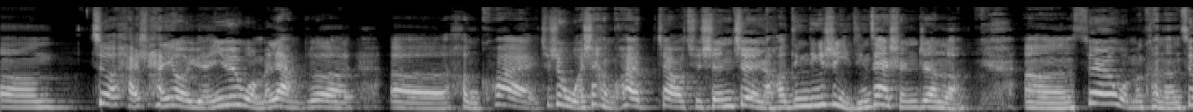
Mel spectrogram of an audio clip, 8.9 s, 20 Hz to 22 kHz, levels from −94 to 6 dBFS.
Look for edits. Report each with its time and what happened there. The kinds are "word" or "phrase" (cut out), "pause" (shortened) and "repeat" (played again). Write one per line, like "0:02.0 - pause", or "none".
none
